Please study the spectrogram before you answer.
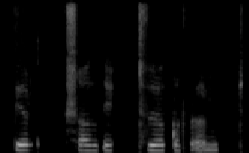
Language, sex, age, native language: Icelandic, female, 9, Icelandic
